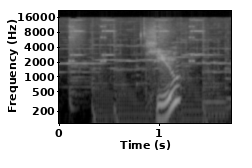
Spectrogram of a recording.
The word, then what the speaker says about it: Hugh: How are you supposed to pronounce his name? It's H-U-G-H. I can't think of a way to pronounce that other than Hugh. Okay. Hugh? That's really just Hugh.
